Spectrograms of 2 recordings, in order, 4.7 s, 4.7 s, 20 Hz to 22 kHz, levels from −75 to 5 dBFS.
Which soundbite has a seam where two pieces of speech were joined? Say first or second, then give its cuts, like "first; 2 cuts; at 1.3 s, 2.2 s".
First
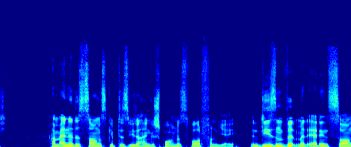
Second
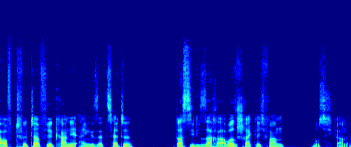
second; 2 cuts; at 2.7 s, 3.2 s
